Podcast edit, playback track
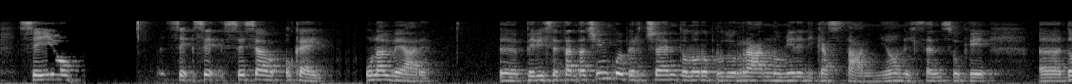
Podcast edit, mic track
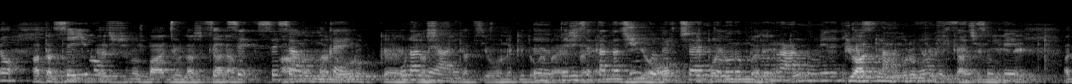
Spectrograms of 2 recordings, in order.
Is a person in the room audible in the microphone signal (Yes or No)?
Yes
